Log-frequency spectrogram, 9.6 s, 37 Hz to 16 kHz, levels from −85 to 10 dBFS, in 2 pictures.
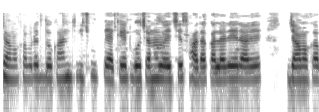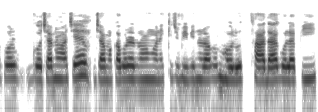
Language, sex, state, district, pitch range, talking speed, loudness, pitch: Bengali, female, West Bengal, Dakshin Dinajpur, 215-235 Hz, 145 wpm, -16 LUFS, 225 Hz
